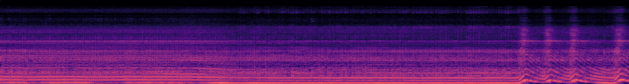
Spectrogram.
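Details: Vintage nitro RC engine running after refuelling and reattaching a leaking fuel line that kept slipping off the tank nipple. It holds a steady high buzz, then snaps up and back in quick clean blips, running and revving well.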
